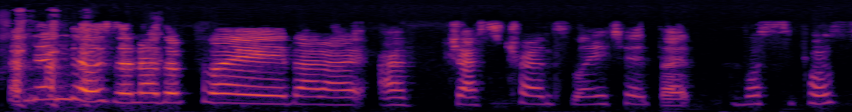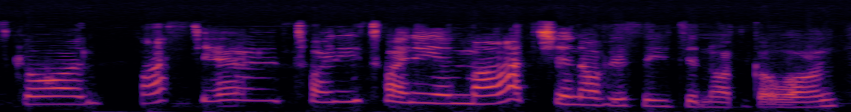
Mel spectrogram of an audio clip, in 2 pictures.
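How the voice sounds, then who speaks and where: A woman's voice: high voice, animated, moderate pace, gravelly, few pauses, no echo, highs cut off. A woman from Hong Kong chatting casually as an interview guest, her talk full of "like" and "you know". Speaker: interview guest, playwright and translator. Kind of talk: casual conversation.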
